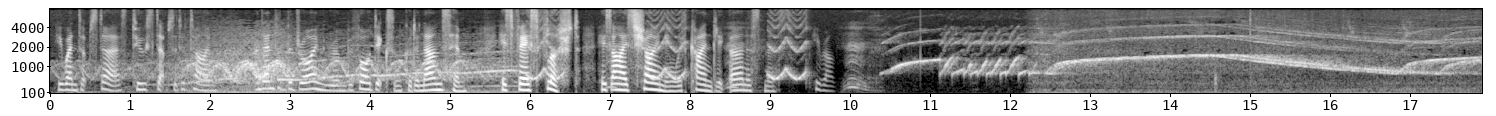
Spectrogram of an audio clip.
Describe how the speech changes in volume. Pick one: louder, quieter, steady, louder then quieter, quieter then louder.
louder then quieter.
